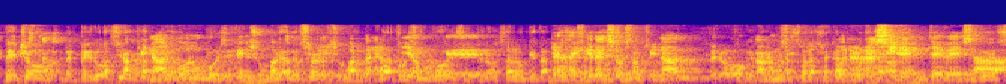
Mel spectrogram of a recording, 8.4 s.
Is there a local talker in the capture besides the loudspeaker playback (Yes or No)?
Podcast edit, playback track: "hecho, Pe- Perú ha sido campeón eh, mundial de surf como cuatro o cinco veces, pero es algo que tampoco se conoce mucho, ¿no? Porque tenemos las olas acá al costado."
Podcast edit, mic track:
Yes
